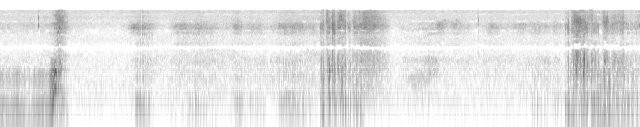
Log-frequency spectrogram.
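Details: While sleeping, pet dog Jake, recorded on a phone at night, gives a string of soft, muffled woofs and puffs, short and irregular, with a couple of louder bursts.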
